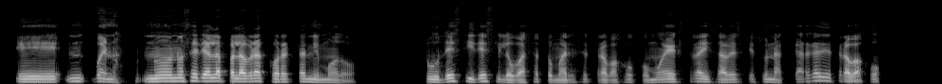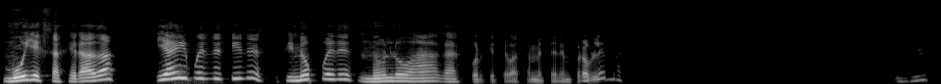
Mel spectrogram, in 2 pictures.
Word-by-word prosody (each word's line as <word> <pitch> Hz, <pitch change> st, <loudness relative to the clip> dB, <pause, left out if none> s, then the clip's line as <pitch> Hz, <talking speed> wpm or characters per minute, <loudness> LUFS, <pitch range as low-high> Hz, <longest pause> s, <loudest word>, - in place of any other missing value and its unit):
Eh, 125 Hz, -1 st, +3 dB
um, 145 Hz, 0 st, -3 dB
bueno, 125 Hz, -6 st, -1 dB, 0.2 s
no, 140 Hz, +2 st, +4 dB
no 150 Hz, +1 st, +3 dB
sería 155 Hz, -1 st, +5 dB
la 150 Hz, 0 st, +5 dB
palabra 140 Hz, 0 st, +6 dB
correcta 125 Hz, 0 st, -1 dB
ni 125 Hz, -3 st, -1 dB
modo. 110 Hz, -2 st, -7 dB, 0.6 s
Tú 120 Hz, -1 st, 0 dB
decides 140 Hz, +1 st, 0 dB
si 125 Hz, -, -11 dB
lo 105 Hz, -1 st, 0 dB
vas 100 Hz, -1 st, -2 dB
a -, -, -10 dB
tomar 105 Hz, 0 st, -4 dB
ese 105 Hz, +3 st, -16 dB
trabajo 105 Hz, +1 st, -7 dB
como 110 Hz, +3 st, -6 dB
extra, 125 Hz, +2 st, -1 dB
y 125 Hz, -, -1 dB
sabes 115 Hz, 0 st, -3 dB
que -, -, -18 dB
es 115 Hz, -, -20 dB
una 120 Hz, -3 st, -5 dB
carga 145 Hz, +9 st, -6 dB
de 170 Hz, -2 st, -3 dB
trabajo 65 Hz, -, -2 dB, 0.6 s
muy 170 Hz, +9 st, +6 dB
exagerada, 160 Hz, -, +2 dB, 0.3 s
y 215 Hz, +5 st, +4 dB
ahí, 285 Hz, +4 st, +6 dB
pues, 275 Hz, -2 st, -5 dB
decides. 265 Hz, -, -5 dB
Si 175 Hz, -, -3 dB
no 215 Hz, +4 st, +2 dB
puedes, 235 Hz, -3 st, -3 dB
no 135 Hz, +1 st, 0 dB
lo 155 Hz, -1 st, 0 dB
hagas, 145 Hz, -3 st, -6 dB
porque 105 Hz, -2 st, -15 dB
te 105 Hz, -, -24 dB
vas -, -, -15 dB
a -, -, -20 dB
meter 100 Hz, -4 st, -15 dB
en 105 Hz, +2 st, -15 dB
problemas. 235 Hz, -, -11 dB, 2.7 s
Ujú. 160 Hz, +9 st, -23 dB
140 Hz, 160 wpm, -24 LUFS, 115-165 Hz, 2.7 s, palabra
